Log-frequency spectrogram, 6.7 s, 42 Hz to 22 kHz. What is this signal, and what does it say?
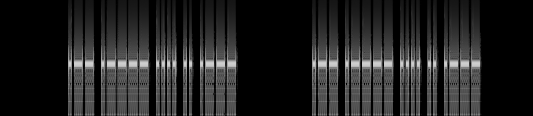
Morse code, heard as a keyed tone, about 34 wpm, 700 Hz. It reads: W1HIJ W1HIJ
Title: Call Signs Repeated 3x - 35wpm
